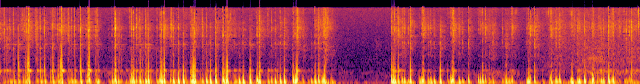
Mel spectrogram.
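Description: A Nescafé glass coffee jar with a gold lid, held in both hands, is tapped fast and aggressively with long nails across the lid, the glass and the label. The result is a dense run of quick, dull, low-heavy taps with almost no ring. The tapping pauses briefly just past the midpoint, then resumes at the same pace.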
